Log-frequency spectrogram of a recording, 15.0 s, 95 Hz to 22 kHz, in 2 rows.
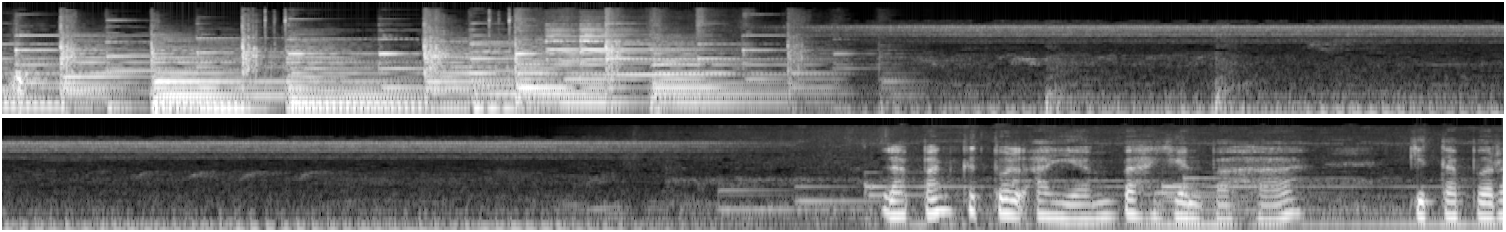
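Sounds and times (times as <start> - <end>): high insect drone: 3.7 - 15.0.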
